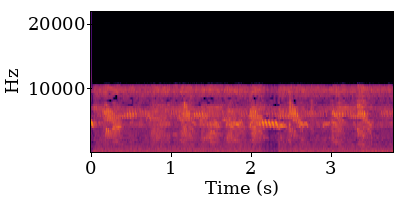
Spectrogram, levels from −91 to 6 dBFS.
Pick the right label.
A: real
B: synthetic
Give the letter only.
A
